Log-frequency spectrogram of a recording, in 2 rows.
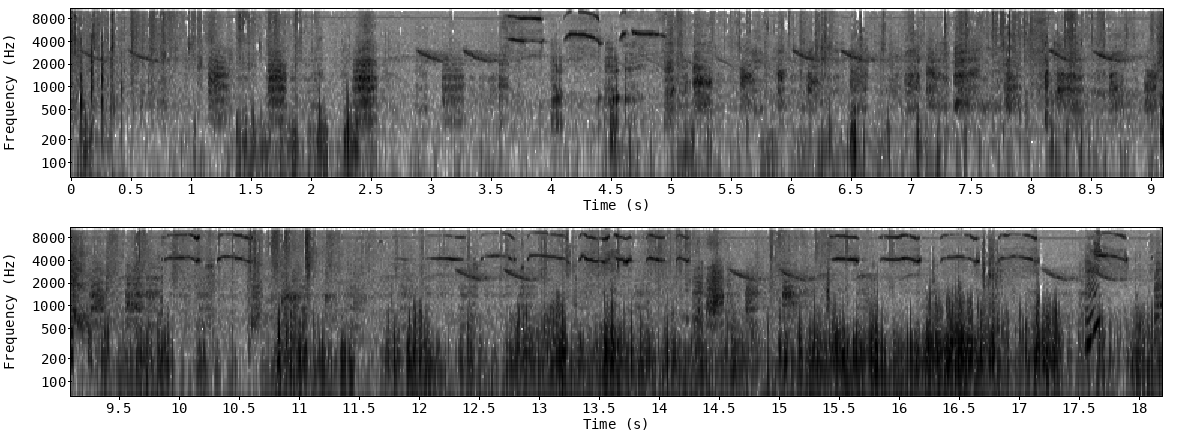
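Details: Two Hungarian Vizslas, Sophie and Sara, playing along the Delaware River near Delaware Water Gap in Pennsylvania's Pocono Mountains, April 14, 2008: rough scuffling, low growls and short yips, with thin descending bird whistles above.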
